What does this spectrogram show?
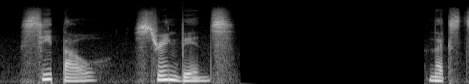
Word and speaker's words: sitaw: Aw, like now. Example, sitaw, sitaw, string beans.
